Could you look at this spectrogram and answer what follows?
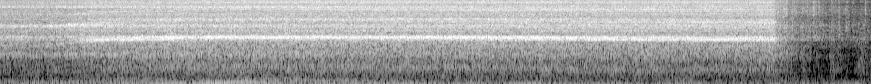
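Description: Mini coaxial RC helicopter's small electric motors and rotors spinning, giving a steady high whine that gets louder about a second in. The motors cut off sharply near the end and the rotors wind down.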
